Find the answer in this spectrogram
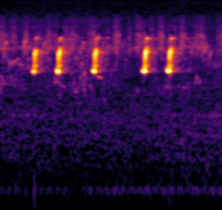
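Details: Quail uttering five brief, bright chirps, evenly spaced at first, then a short pause before the last two, against a low steady hiss.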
